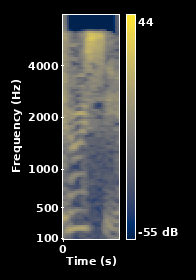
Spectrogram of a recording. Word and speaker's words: Tucson: Tucson.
